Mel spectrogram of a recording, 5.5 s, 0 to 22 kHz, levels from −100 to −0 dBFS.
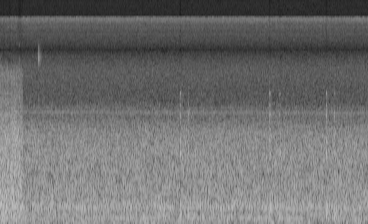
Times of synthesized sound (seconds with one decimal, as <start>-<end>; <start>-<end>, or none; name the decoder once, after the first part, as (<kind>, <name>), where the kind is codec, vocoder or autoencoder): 0.0-2.0 (vocoder, Vocos); 2.9-4.1; 5.1-5.5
